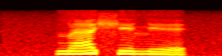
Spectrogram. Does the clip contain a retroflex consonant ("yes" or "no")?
yes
